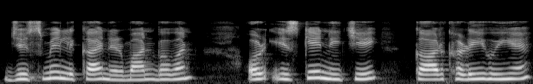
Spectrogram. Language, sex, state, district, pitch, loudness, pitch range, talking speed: Hindi, female, Himachal Pradesh, Shimla, 245 Hz, -12 LUFS, 235-265 Hz, 135 wpm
